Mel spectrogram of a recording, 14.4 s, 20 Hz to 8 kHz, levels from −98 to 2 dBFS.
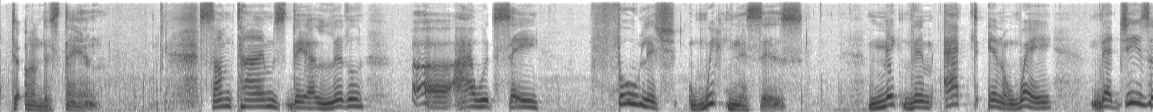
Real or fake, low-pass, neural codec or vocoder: real; 7.2 kHz; none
